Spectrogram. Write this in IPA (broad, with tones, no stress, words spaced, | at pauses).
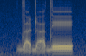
da̰˨ɖa̰˨de˦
